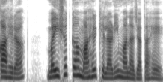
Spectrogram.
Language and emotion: Urdu, neutral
